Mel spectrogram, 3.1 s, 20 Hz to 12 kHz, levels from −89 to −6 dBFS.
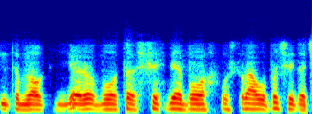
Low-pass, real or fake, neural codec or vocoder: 7.2 kHz; fake; codec, 16 kHz, 0.5 kbps, FunCodec, trained on Chinese and English, 25 frames a second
